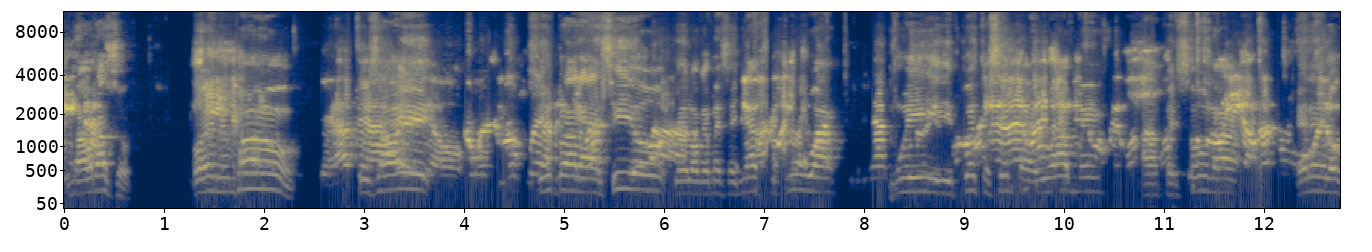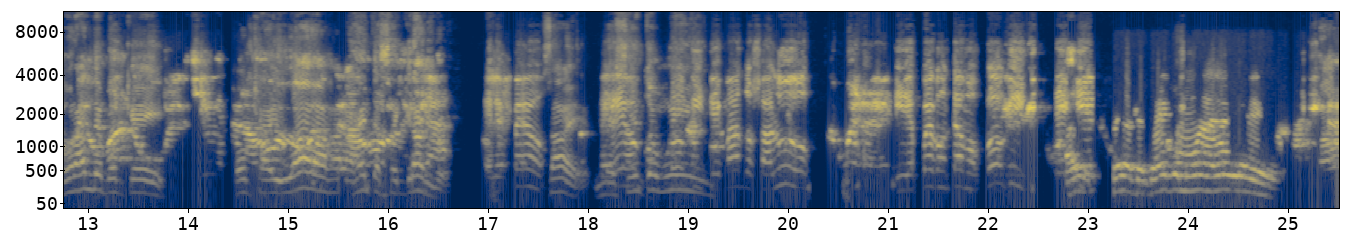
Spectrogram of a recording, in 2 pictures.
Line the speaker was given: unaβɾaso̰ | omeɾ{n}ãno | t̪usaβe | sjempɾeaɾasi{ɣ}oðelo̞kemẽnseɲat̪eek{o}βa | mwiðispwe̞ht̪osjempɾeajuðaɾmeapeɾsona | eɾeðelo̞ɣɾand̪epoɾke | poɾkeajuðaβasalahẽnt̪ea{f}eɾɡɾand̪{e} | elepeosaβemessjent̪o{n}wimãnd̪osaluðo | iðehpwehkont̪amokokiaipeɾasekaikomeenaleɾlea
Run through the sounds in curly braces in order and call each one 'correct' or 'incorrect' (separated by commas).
incorrect, incorrect, incorrect, incorrect, correct, incorrect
